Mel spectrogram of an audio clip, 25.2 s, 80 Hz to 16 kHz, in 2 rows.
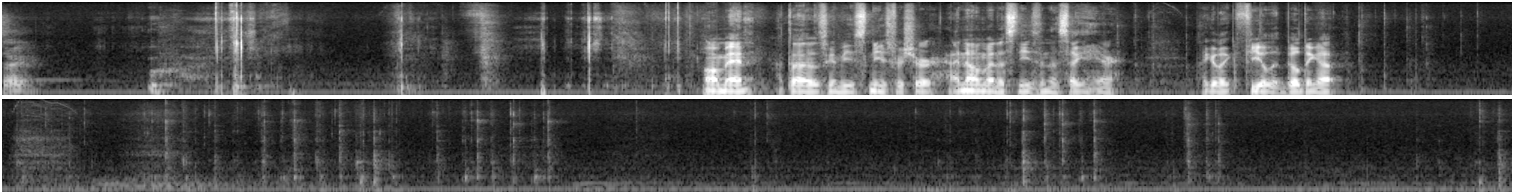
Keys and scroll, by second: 8.0-13.9 typing, 14.9 5, 16.2-17.6 typing, 18.8 s, 21.3 s, 21.6 5, 22.3 s, 22.7 w.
